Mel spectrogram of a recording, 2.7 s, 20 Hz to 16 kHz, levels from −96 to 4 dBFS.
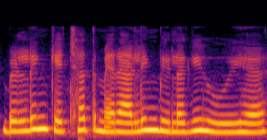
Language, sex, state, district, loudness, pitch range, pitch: Hindi, female, Jharkhand, Garhwa, -10 LUFS, 240-280 Hz, 260 Hz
